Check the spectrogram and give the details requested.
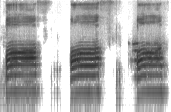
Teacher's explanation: जब उस जुबान की जड़ को तालू से लगाएंगे तो कौफ अदा होता है। कौफ कौफ जुबान की जड़ ऊपर का तालु उससे कौफ अदा होता है।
